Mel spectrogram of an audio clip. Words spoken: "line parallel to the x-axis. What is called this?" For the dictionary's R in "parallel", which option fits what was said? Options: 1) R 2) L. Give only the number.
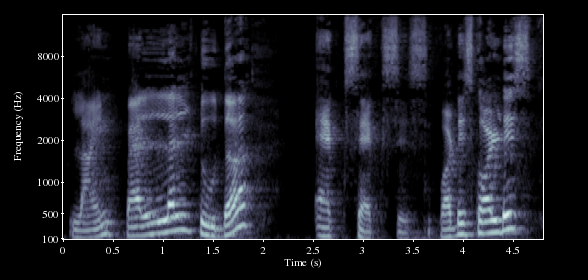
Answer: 2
